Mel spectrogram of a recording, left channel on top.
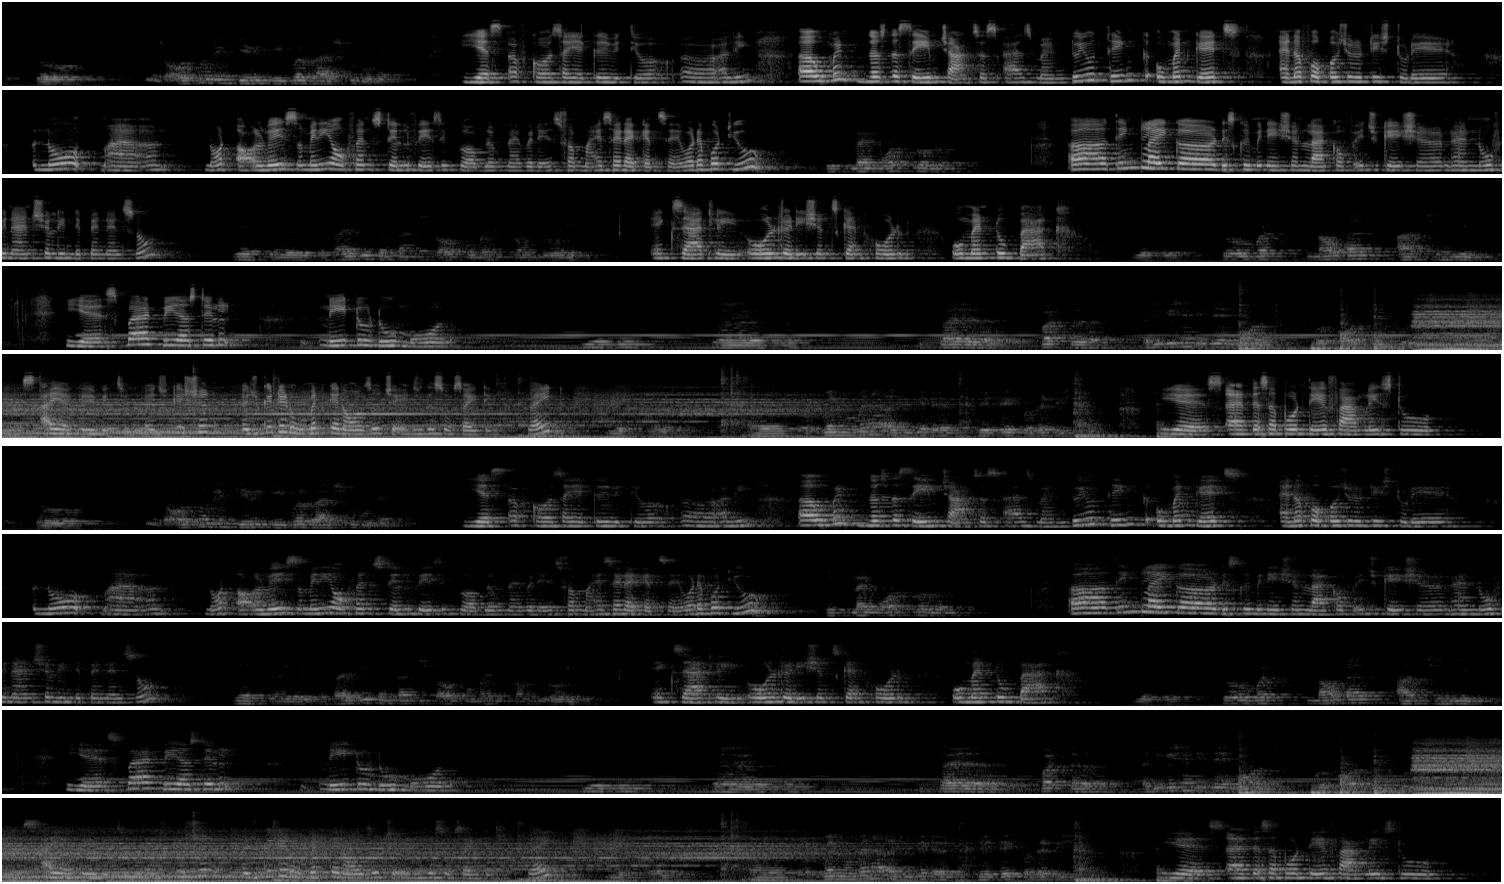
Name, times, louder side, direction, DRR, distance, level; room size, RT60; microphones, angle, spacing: voice 1, 0.3-0.7 1.4-3.9 7.5-7.7 8.1-8.2 15.6-15.7 22.5-22.6 23.2-24.6 32.3-35.8 41.3-41.8 42.2-42.7 43.0-44.8 50.8-51.4 52.1-52.9 53.5-53.8 54.1-56.0 56.4-57.7 58.1-59.2 65.1-65.7 66.0-66.8 67.1-71.0, left 2 dB, 15° right, -4 dB, 1.2 m, -46 dB
voice 2, 4.6-14.5 15.3-16.6 17.0-22.6 25.3-31.5 36.5-39.0 39.5-40.7 45.3-47.3 48.2-49.5 60.0-65.0 65.3-65.5 71.2-74.3, left 4 dB, 75° left, 11 dB, 0.5 m, -34 dB
sound 1, 45.7-60.9, left 5 dB, 35° right, 1.5 m, -54 dB
sound 2, 56.8-61.2 61.5-62.1 62.5-64.4 64.9-66.4 67.1-68.6 69.5-70.0 70.7-71.9, left 1 dB, 10° left, 0.7 m, -47 dB
sound 3, 59.1-70.3, right 1 dB, 75° right, 1.7 m, -38 dB
6.7 x 4.8 x 5.5 m, 1.0 s
head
